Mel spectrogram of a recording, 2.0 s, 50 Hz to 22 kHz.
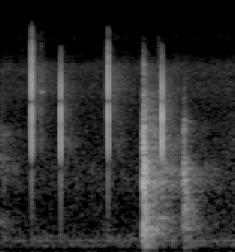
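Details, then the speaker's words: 2015 Dodge Charger Pursuit, key fob trunk button pressed twice: light clicks then a short clunk, no latch release; the trunk actuator used to work, turned intermittent, now never opens; a new Dorman 931-270 was bought to replace it. "but it never opens the trunk. It used to every once in a while open. Well, it used to all the time. And then it started just every once in a while it would work. Now, it doesn't work at all."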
